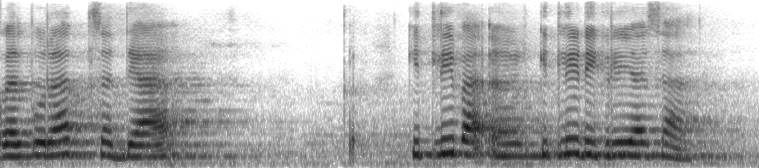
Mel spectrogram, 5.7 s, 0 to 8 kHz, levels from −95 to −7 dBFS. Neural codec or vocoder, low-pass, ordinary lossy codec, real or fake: codec, 16 kHz, 6 kbps, DAC; none; none; fake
